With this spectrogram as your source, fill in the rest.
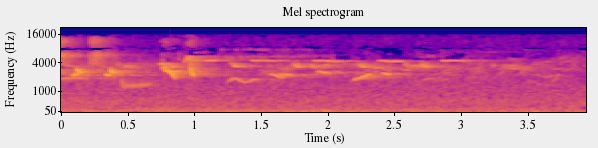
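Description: Small stones clink as they drop into a metal tub.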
